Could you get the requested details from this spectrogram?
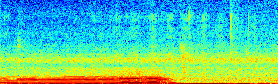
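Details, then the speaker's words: Dog (probably Toby) snoring while asleep, tired after heavy play: a single buzzing, droning breath of about one second over a steady low room hum. "I'm sorry but y'all are hearing one of my dogs snoring it sounds like it might be Toby this time believe it or not he was playing pretty heavy while ago so he's tired"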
